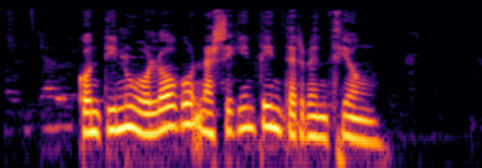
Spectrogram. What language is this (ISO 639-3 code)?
glg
